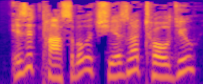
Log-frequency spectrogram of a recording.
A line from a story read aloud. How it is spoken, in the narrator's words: he exclaimed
